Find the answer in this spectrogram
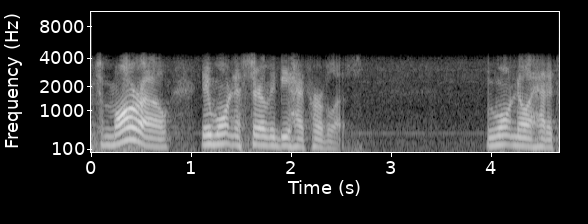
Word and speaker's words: hyperbola: hyperbola but that's how it's spelled hyperbola it's pronounced hyperbola this is a hyperbola guys and every single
